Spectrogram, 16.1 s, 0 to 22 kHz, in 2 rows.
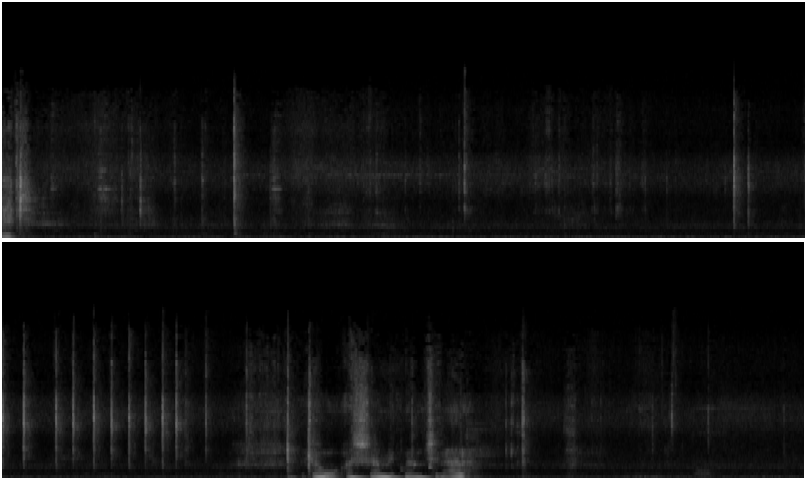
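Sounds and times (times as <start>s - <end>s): small plastic clicks: 5.9s - 11.1s.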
